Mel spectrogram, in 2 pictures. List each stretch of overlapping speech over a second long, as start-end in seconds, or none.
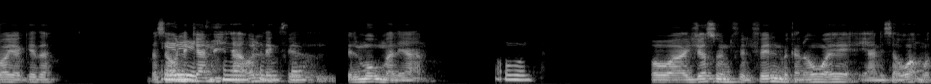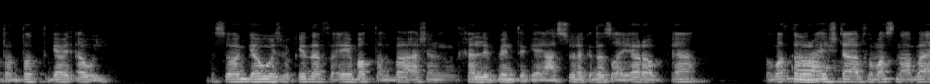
1.6-3.2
